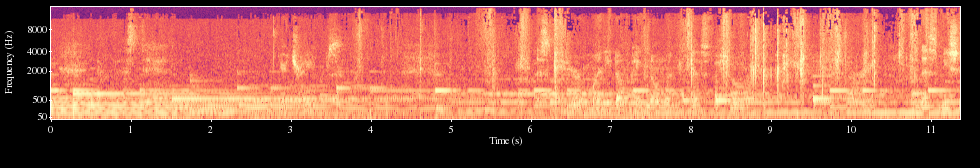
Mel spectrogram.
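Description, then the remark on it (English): A deck of oracle cards being shuffled, crisp papery riffles and snaps coming in quick irregular bursts over steady, sustained background music. “I'm done shuffling the deck.”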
